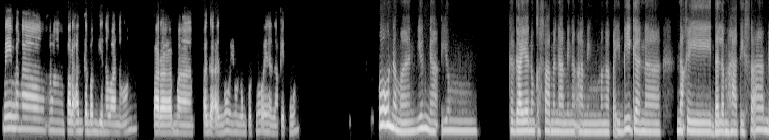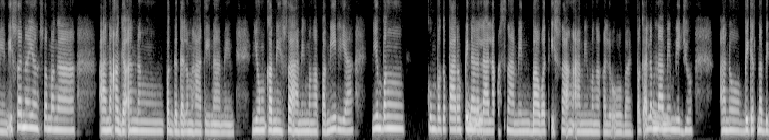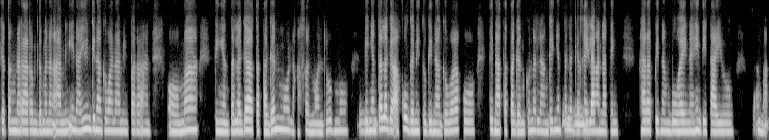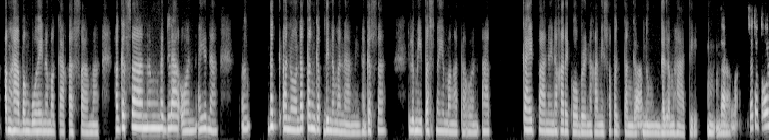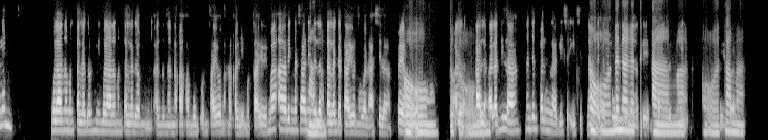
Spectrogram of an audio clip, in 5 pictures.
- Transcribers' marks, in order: other background noise
- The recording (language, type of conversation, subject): Filipino, unstructured, Paano mo hinaharap ang pagkawala ng isang mahal sa buhay?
